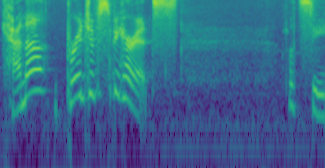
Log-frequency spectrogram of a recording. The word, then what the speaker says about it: Kena: It's your bird haven the raven and welcome to my first playthrough of I think it's pronounced Kenna Bridge of Spirits.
